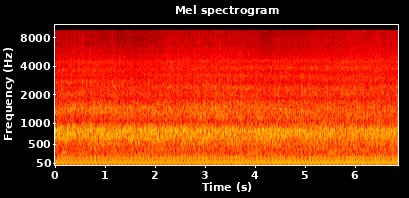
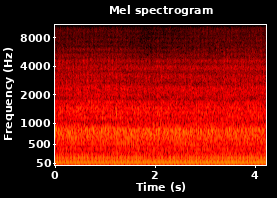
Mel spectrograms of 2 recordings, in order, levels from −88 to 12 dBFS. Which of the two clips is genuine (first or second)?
second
